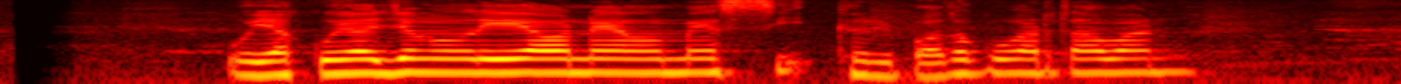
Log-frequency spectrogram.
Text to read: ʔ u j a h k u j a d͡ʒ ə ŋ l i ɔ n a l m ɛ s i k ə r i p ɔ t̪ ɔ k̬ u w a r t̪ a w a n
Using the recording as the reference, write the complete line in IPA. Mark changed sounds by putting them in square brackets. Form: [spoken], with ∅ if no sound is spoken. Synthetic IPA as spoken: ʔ u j a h k u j a d͡ʒ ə ŋ l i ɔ n [ɛ] l m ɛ s i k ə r i p ɔ t̪ ɔ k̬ u w a r t̪ a w a n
